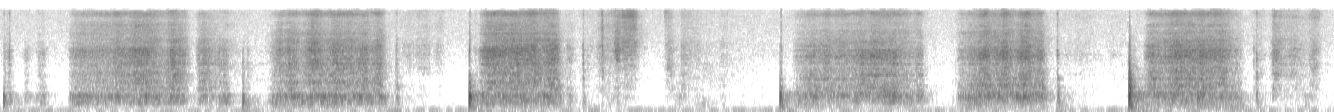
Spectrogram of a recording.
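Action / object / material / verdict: scrape / chalk on cardboard box / cardboard / none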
